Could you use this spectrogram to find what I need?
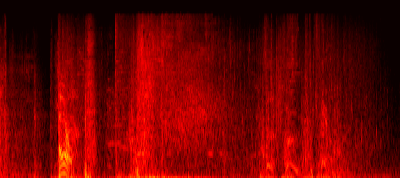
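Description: Blades strike and slash in a fierce fight, with crashing hits.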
